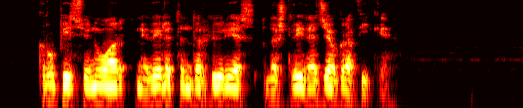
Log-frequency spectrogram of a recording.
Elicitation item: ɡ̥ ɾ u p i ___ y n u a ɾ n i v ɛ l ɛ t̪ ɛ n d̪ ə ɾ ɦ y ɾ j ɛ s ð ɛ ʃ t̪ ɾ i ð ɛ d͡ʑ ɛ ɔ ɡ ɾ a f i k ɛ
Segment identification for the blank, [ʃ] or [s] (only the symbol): s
